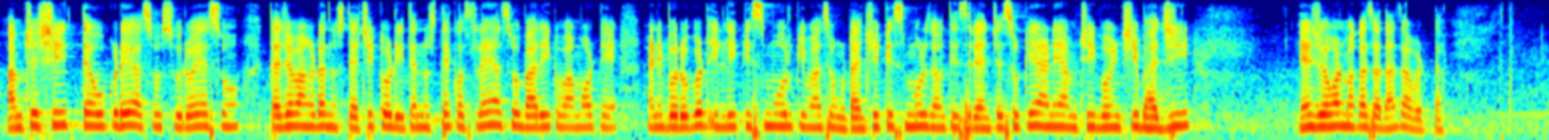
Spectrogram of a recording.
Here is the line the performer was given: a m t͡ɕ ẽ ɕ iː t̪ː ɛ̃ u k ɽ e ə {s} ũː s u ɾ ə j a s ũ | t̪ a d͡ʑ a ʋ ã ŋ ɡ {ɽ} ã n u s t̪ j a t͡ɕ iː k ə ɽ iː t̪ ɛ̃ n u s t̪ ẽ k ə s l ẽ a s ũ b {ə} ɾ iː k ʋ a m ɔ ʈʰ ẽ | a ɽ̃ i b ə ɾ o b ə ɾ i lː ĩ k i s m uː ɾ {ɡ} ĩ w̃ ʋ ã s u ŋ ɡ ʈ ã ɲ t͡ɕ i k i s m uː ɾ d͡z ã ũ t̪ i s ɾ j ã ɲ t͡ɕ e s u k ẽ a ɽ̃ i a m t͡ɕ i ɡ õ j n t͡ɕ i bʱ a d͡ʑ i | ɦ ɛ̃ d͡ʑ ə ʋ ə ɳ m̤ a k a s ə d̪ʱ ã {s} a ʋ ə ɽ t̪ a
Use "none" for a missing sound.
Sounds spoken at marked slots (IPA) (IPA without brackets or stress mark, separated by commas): s, ɽ, a, k, t͡s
